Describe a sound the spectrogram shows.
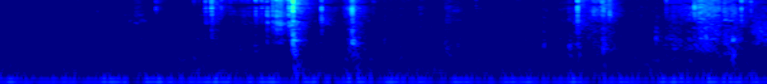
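Small items rustle and tap softly as they are handled.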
